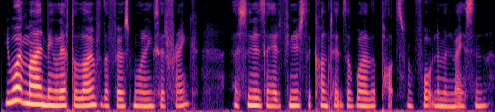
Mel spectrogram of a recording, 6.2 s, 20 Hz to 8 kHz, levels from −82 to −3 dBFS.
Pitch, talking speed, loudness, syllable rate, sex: 205 Hz, 280 wpm, -18 LUFS, 6.8 syllables/s, female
